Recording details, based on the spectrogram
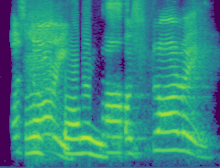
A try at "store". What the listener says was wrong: Store, không có story đâu nha, store.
